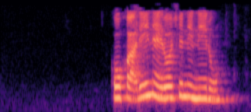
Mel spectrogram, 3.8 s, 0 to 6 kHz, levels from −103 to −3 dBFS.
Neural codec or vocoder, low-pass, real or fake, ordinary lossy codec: vocoder, 44.1 kHz, 128 mel bands every 256 samples, BigVGAN v2; 5.4 kHz; fake; MP3, 32 kbps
